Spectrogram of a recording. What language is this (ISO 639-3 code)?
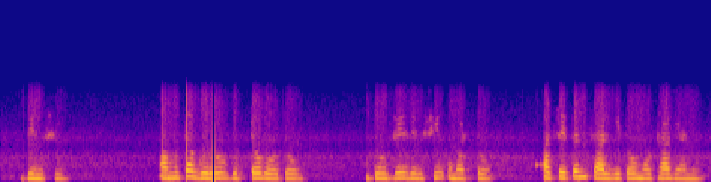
mar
